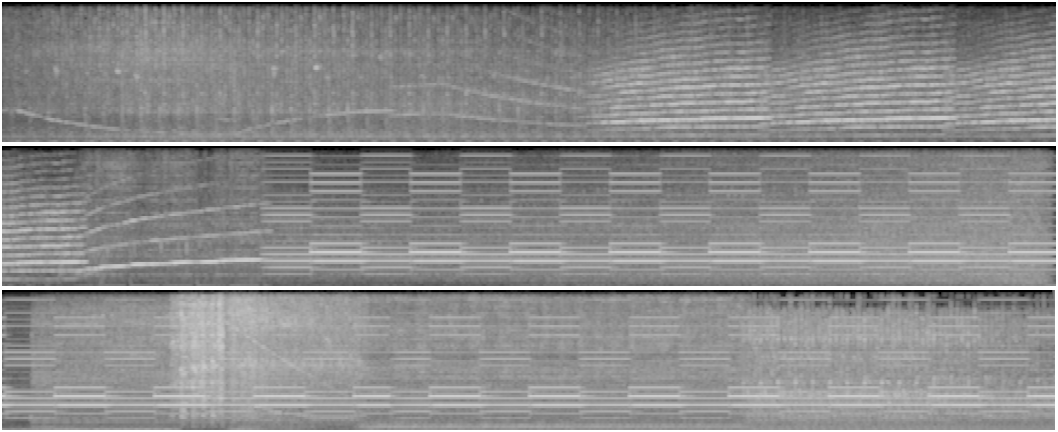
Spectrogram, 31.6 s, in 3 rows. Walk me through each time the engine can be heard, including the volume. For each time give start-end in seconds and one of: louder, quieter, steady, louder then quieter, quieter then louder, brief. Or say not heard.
0.0-31.5 quieter then louder.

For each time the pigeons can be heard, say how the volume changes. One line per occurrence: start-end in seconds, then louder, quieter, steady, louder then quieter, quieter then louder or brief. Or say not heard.
not heard.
